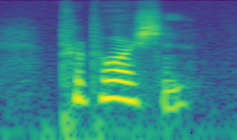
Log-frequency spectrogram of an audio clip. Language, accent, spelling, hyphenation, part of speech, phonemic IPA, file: English, US, proportion, pro‧por‧tion, noun / verb, /pɹəˈpɔɹʃən/, En-us-proportion.ogg
- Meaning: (noun) 1. A quantity of something that is part of the whole amount or number 2. Harmonious relation of parts to each other or to the whole 3. Proper or equal share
